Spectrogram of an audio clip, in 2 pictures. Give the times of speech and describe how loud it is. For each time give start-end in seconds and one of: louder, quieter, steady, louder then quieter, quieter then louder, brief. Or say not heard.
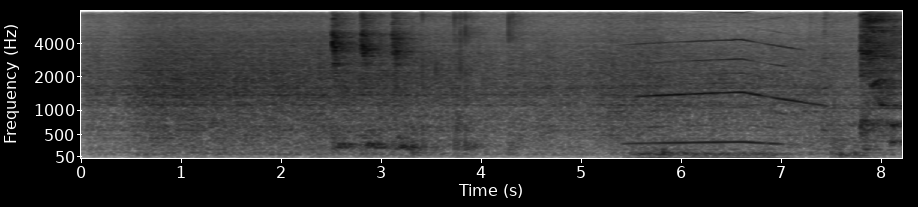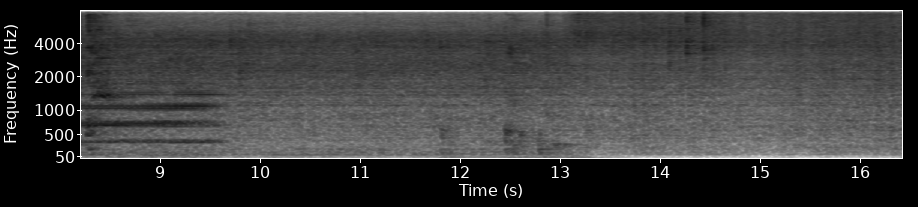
not heard.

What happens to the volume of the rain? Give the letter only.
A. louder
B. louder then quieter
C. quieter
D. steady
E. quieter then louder
C.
